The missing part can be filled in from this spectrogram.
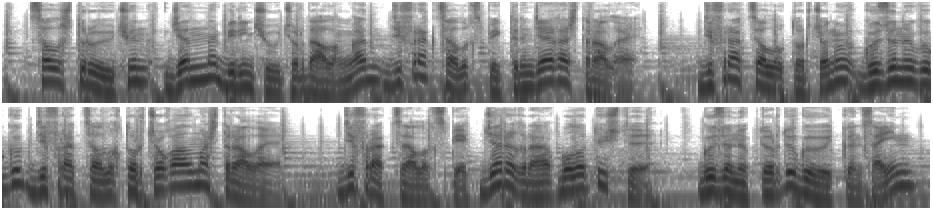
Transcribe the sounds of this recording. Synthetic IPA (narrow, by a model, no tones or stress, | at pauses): sɑlˠɯʃt̪ɯɾuːyt͡ʃynd͡ʒɑnɯnɑbiɾint͡ʃiut͡ʃuɾd̪ɑːlˠɯɴʁɑndʲɪfrak̚t̪sɨjalˠɯqspʲe̞k̚t̪ɾind͡ʒɑjʁɑʃt̪ɯɾɑ̰lˠɯ̰ | dʲɪfrakt̪sɨjalˠɯq̚t̪ʰo̞ɾt͡ʃo̞nuɡø̞zø̞nø̞ɡyɡøp̚dʲɪfrak̚t̪sɨjalˠɯq̚t̪ʰo̞ɾt͡ʃo̞ʁoɑːlˠmɑʃt̪ɯɾɑ̰lˠɯ̰dʲefrak̚t̪sɨjalˠɯqspʲe̞̰k̚d͡ʒɑɾɯʁɯɾɑːq̚bo̞lˠo̞t̪ʰyʃt̪y̰ | ɡø̞zø̞nø̞k̚t̪ø̞ɾd̪yɡøβøjt̪̚kø̞nsɑ̰jɯn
